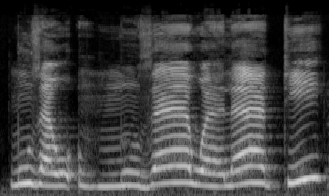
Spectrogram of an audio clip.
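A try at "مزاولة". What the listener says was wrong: Again, same thing. No alif. مزاولتي. No alif.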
